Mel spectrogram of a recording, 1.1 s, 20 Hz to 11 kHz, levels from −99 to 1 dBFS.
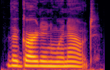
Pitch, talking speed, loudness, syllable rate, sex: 220 Hz, 215 wpm, -16 LUFS, 5.6 syllables/s, female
